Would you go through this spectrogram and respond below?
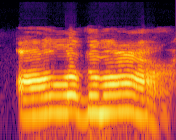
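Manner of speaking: high, slow, amazed gasp. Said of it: "you're gonna go".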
